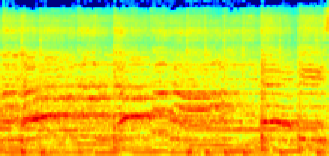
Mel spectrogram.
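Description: Female pop vocalist singing live into a microphone, holding long notes that waver in pitch, over a live rock band accompaniment.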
